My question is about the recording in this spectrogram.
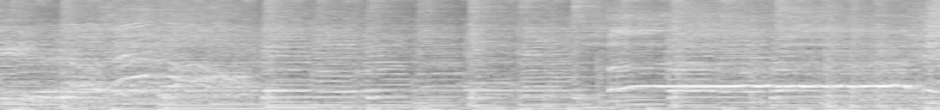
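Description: Live rock and soul band playing with lead and backing vocals: drums, bass, guitar, keys and horns. One long held high note comes in over the band in the second half.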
